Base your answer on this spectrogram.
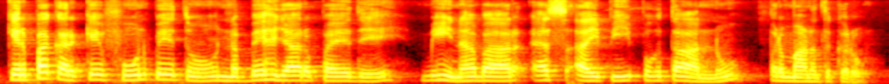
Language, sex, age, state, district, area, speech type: Punjabi, male, 30-45, Punjab, Amritsar, rural, read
